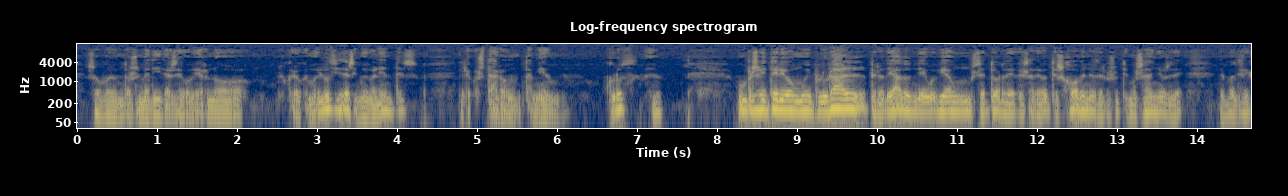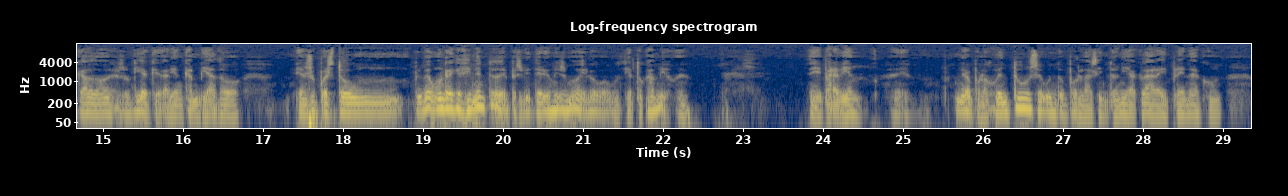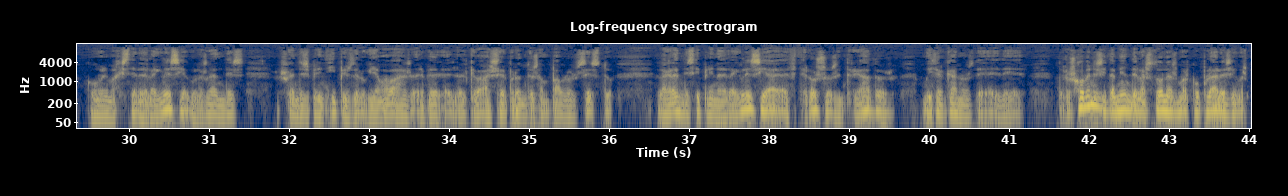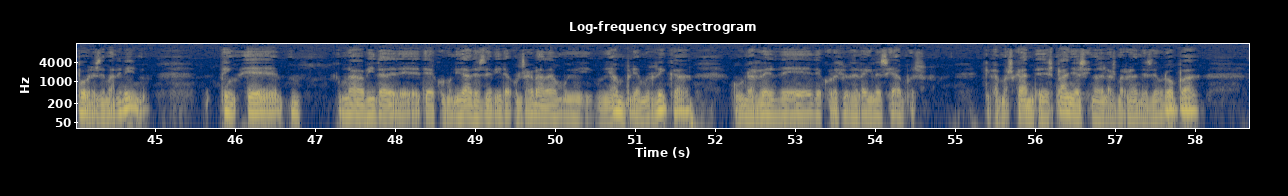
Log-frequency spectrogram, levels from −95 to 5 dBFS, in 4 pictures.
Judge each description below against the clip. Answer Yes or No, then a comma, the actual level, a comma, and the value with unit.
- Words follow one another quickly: No, average, 175 wpm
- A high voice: No, very low, 95 Hz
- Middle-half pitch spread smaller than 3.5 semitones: No, average, 4.0 semitones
